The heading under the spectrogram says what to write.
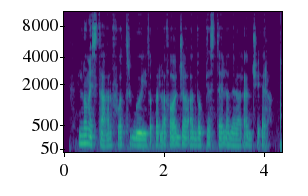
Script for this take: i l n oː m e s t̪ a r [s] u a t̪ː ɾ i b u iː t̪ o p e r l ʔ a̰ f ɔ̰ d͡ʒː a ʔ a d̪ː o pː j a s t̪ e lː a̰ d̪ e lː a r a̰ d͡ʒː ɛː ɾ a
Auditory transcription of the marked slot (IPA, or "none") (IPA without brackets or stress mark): f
